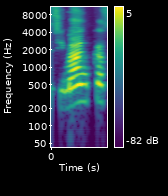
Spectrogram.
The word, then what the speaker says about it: Simancas: Y en su momento, antes de estar en Sevilla, estaba en el archivo de Simán, se escribe Simancas, es como Simanzas, en la parte sur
